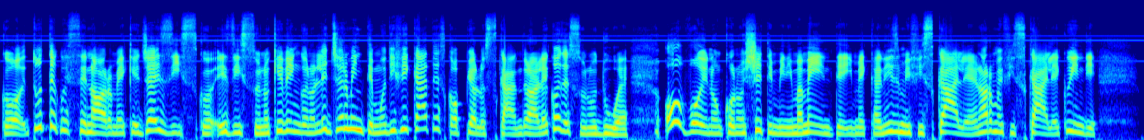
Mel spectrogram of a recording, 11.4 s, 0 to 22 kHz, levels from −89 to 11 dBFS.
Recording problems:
high-pitched whine; faint; throughout; 6.5 kHz, 30 dB below the speech

